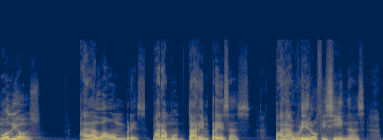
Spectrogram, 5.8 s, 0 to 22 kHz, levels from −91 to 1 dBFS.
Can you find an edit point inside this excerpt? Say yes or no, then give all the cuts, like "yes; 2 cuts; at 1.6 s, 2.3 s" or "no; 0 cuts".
yes; 1 cut; at 2.2 s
